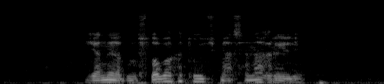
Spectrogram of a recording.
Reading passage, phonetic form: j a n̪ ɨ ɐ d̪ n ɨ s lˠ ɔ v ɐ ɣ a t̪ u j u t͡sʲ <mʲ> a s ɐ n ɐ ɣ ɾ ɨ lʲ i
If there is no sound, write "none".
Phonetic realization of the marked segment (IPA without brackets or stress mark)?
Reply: mʲ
